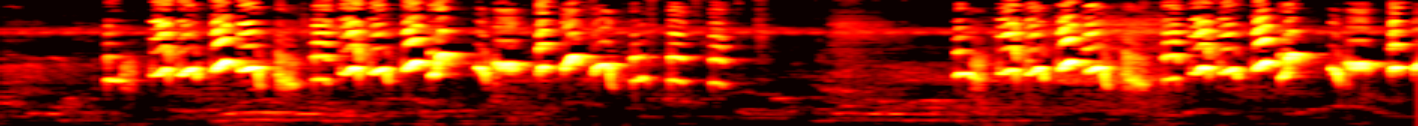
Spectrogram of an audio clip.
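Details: Cockatiel calling song made of rapid whistled phrases with many overtones, notes swooping up and down; two bouts separated by a short pause, with faint low background noise between them.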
